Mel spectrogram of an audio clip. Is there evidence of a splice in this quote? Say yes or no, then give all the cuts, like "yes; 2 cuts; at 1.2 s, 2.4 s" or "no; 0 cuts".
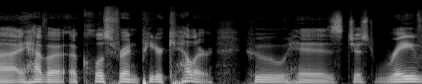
no; 0 cuts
